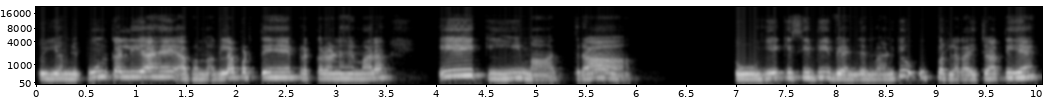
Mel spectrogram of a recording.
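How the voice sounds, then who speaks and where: A woman teaching young children to read, spelling words out letter by letter and then briskly explaining to the class. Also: mid-range voice, warm tone, clear, resonant tone. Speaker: primary school Hindi teacher. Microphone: voice-over for a video lecture.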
